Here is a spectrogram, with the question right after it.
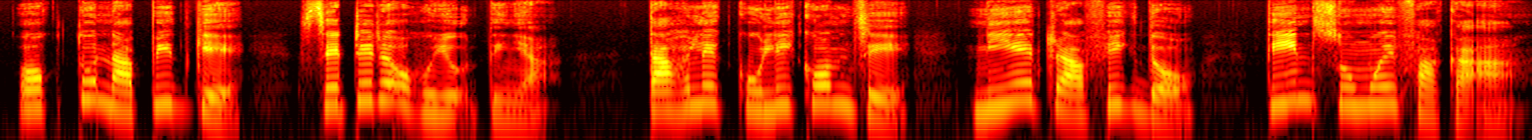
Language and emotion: Santali, neutral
